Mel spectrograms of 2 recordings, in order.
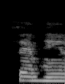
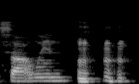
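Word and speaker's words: Samhain: I I don't really I like talking about Sam Hayne I like I I'm gonna continuously say sam hay even though it's pronounced saw win well just easier to roll off off the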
